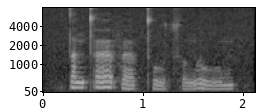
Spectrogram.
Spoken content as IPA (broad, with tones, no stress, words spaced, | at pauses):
t̪ɐ˥ŋt̪ʰœː˥fœː˨˥p̚ t̪ʰuː˨˩t͡sʰʊ˨˥ŋluː˨˧m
